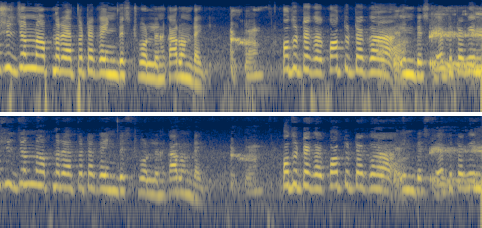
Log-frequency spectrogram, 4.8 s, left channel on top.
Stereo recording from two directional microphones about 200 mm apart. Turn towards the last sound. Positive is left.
turn(degrees=45)  # may be behind; listen again after turning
